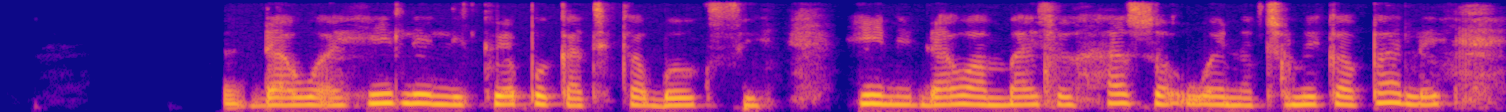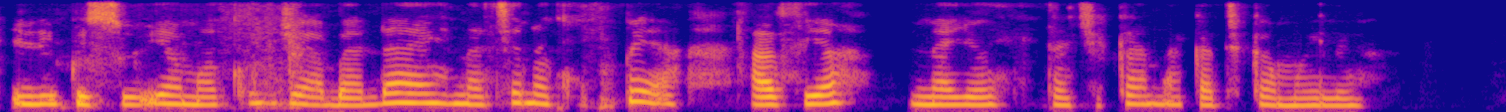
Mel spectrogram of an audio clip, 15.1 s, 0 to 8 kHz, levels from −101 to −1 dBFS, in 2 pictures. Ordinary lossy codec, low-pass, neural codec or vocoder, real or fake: Opus, 64 kbps; 7.2 kHz; vocoder, 22.05 kHz, 80 mel bands, WaveNeXt; fake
